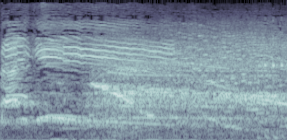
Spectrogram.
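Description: A short jingle for a learn-Taiwanese segment: children shouting and cheering together, a loud, sustained burst of high-pitched voices lasting about three seconds with no pauses.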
